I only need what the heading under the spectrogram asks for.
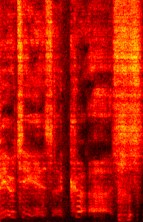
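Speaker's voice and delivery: croaked-out voice. A man lying on the ground lifts his head and speaks to you, croaking. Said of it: "He croaks out at you".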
